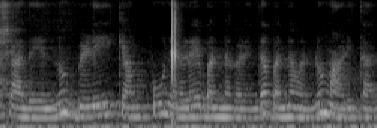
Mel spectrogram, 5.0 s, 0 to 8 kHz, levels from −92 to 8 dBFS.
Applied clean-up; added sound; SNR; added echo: none; Finger snapping; 2 dB; reverberation time 0.7 s.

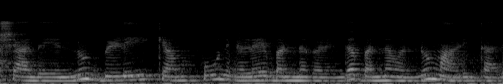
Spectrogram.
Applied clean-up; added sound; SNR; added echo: neural separator model SepFormer DNS4.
